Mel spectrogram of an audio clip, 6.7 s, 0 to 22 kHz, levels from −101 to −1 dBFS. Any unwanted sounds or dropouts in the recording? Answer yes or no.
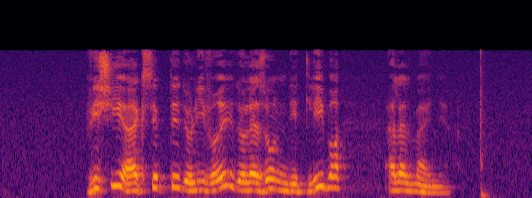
no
